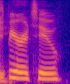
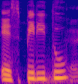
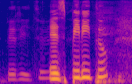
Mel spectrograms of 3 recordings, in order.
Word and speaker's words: Espiritu: Espiritu, but I like to say Espiritu. Espiritu.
